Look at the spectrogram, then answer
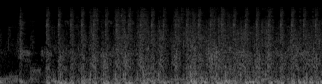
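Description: Rapid gunfire in the top-down shooter game Crimsonland, a dense, steady stream of loud shotgun and weapon blasts that carries on without pause and fills the whole stretch.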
